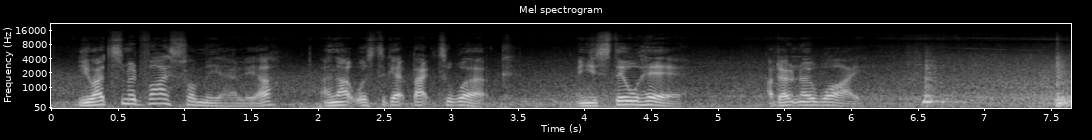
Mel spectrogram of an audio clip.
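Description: A man speaks loudly close by, outdoors.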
